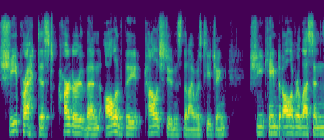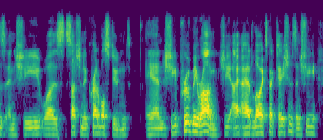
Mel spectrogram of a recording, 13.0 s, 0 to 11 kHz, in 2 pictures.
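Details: Woman aged 81, a former film star recorded about 50 years after her earlier recordings: lower fundamental frequency and raspy, rough, breathy quality, plus a vocal tremor, likely essential tremor acquired with age; recording setting and emotional topic may also contribute. Presbyphonia with vocal tremor.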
